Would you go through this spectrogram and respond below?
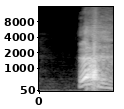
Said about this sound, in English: I was so afraid of the story that my terror came out in two giant sneezes.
